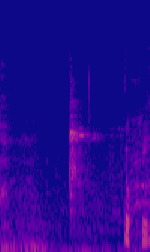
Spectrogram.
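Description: Metal baseball bat hitting a pitched ball about a second in: one sharp ping with a short ringing tone that dies away quickly.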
